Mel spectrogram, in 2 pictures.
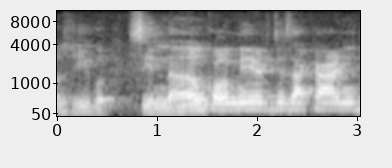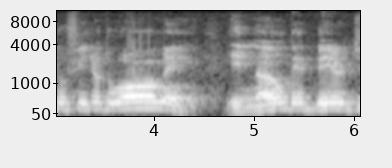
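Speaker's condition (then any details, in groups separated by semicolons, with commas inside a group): No condition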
